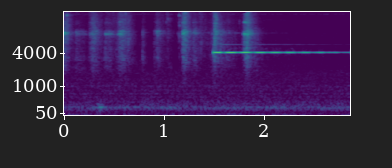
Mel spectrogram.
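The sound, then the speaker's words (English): A bright bell chime used as a transition effect: shimmering, airy bursts give way to a single high, clear tone that rings on steadily to the end, with no voices. “How's it an Indian bell chime? It's just a bell chime.”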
